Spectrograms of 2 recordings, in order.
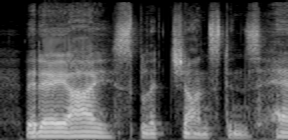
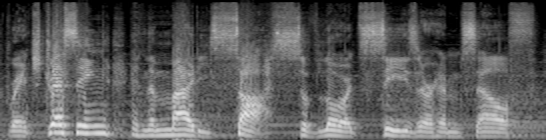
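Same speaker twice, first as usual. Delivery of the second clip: higher, louder peak of a list; rising exultation; 4 semitones higher, 4 dB louder than usual. Acted. Sandwich maker listing his epic ingredients, exultant. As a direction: build to a triumphant ingredient.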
